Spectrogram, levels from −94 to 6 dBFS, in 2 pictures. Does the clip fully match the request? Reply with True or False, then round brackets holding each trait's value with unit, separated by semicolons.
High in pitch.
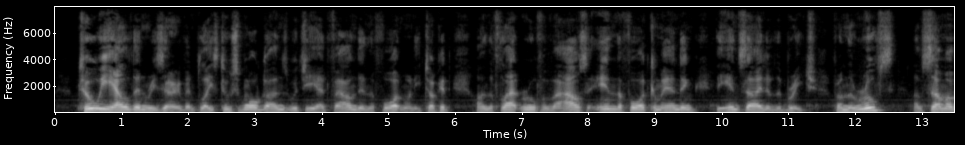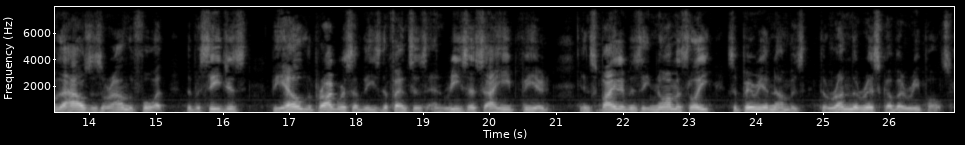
False (135 Hz)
